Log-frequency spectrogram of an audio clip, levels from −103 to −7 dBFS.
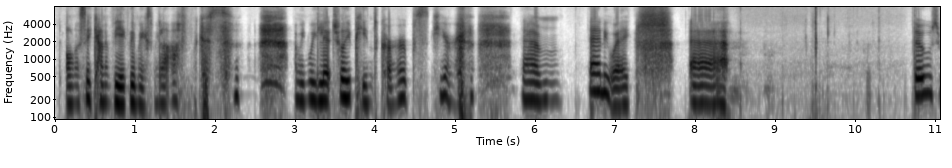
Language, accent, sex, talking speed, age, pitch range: English, British, female, 105 wpm, 20-39, 195-225 Hz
